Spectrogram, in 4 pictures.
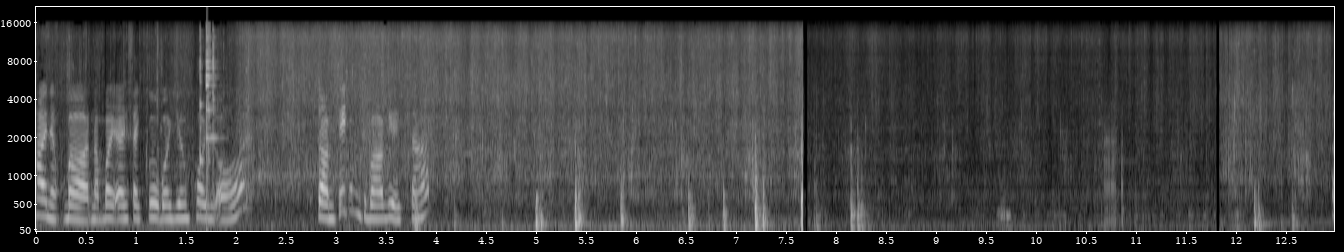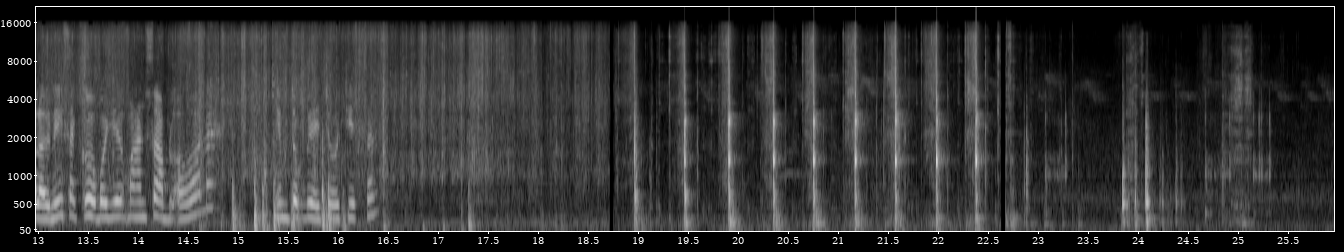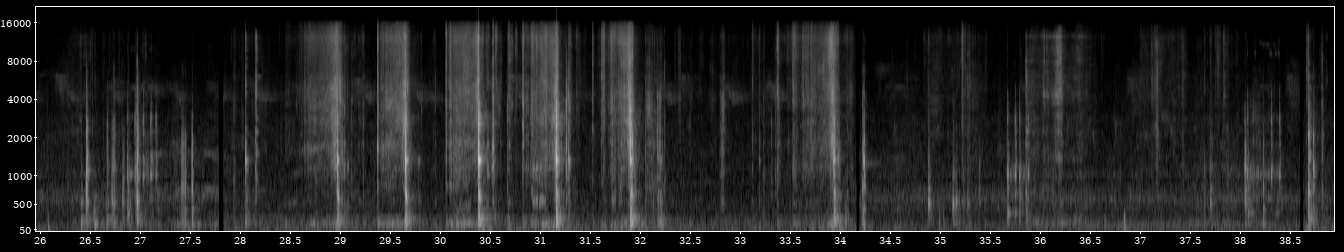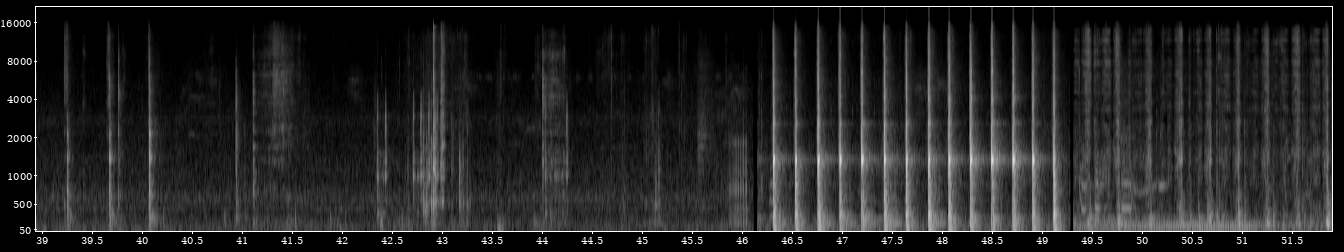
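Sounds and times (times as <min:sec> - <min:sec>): cleaver chopping rhythmically: 0:46.2 - 0:51.9.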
